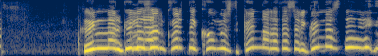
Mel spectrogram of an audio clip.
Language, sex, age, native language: Icelandic, female, 15, Icelandic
